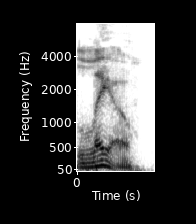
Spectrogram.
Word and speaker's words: Leo: me with his name, which is not Leo, but Leo. Mm-hmm. So I've spent Leo. Yeah, I've spent an entire time. Is that how you pronounce the constellation? No, it's some froggy idea. So I've spent my whole life embarrassingly having to tell people it's Leo, as in Mayo.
